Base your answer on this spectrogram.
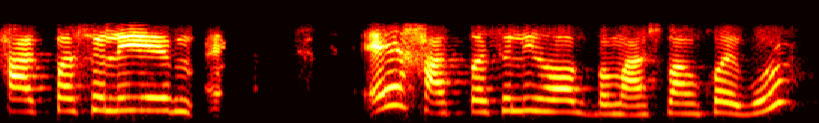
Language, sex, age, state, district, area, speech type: Assamese, female, 18-30, Assam, Darrang, rural, conversation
